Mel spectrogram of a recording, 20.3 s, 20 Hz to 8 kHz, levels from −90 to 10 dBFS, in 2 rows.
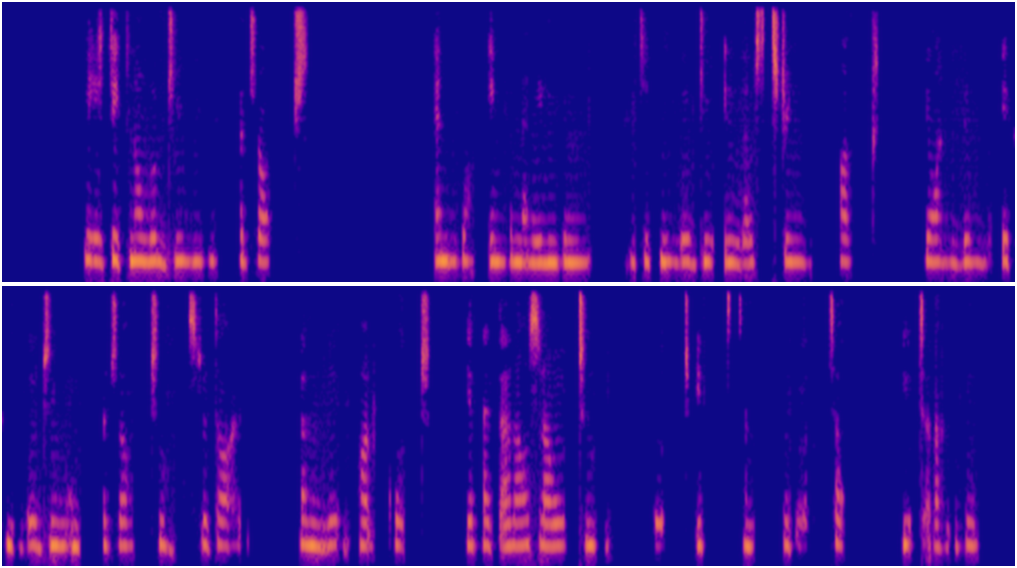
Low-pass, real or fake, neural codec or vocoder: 7.2 kHz; fake; codec, 16 kHz, 1 kbps, X-Codec, WavLM features, trained on Multilingual LibriSpeech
